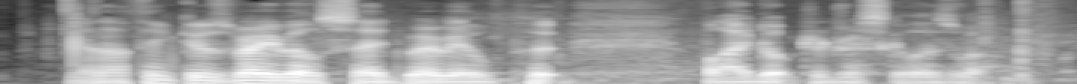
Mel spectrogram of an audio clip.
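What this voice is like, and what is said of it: Scottish accent mixed with northern English. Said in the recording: “the Scottish accent ... Some people say I've lost my Scottish accent. ... I think it's kind of transformed to some kind of Midlands, Northeast, Northwest type of, I don't know, some kind of concoction”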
